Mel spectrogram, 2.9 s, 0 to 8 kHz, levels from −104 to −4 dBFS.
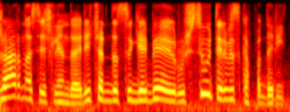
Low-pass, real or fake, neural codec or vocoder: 7.2 kHz; real; none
